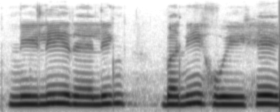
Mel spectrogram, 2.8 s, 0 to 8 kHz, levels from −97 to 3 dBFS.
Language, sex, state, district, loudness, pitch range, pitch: Hindi, female, Madhya Pradesh, Bhopal, -12 LUFS, 210-230 Hz, 220 Hz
